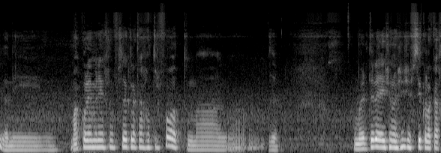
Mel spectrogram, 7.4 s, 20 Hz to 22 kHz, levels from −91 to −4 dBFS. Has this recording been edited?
yes; 1 cut; at 4.5 s

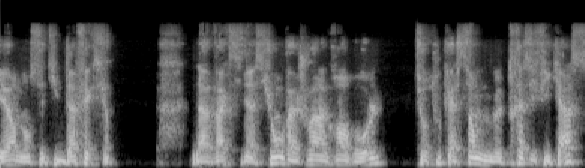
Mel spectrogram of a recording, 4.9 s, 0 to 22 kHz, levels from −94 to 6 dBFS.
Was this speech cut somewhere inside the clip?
no; 0 cuts

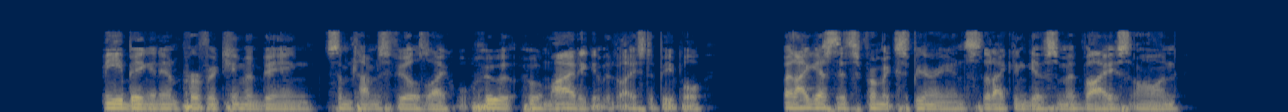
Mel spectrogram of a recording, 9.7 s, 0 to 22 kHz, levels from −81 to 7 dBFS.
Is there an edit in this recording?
no; 0 cuts

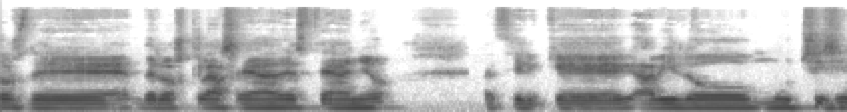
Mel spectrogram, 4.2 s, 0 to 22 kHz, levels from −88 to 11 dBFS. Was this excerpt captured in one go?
no; 1 cut; at 2.3 s

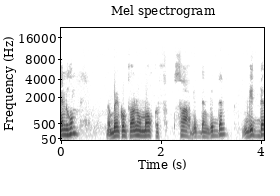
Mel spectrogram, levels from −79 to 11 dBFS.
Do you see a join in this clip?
yes; 1 cut; at 2.6 s

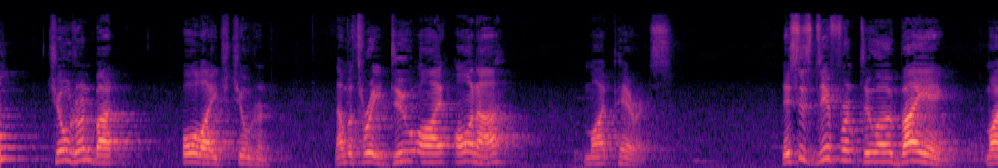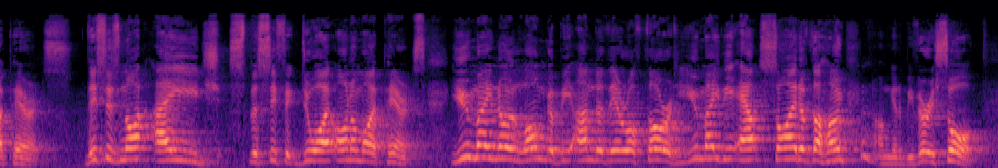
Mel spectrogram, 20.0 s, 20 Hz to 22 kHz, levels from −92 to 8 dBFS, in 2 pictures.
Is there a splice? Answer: yes; 2 cuts; at 10.8 s, 18.6 s

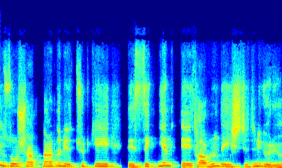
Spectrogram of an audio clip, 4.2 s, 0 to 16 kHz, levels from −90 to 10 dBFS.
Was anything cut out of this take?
yes; 1 cut; at 2.9 s

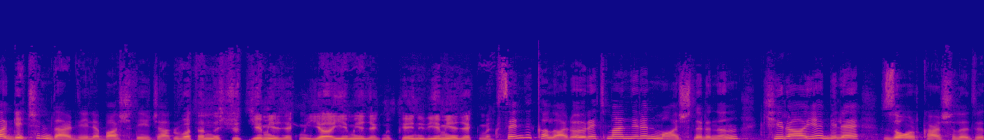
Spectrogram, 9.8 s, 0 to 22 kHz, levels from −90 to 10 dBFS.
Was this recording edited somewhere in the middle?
yes; 2 cuts; at 1.7 s, 4.9 s

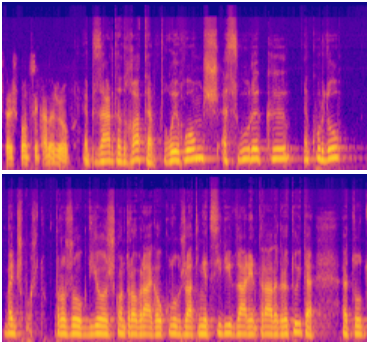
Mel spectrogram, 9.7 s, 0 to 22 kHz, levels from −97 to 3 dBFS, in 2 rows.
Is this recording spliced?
yes; 2 cuts; at 1.0 s, 5.6 s

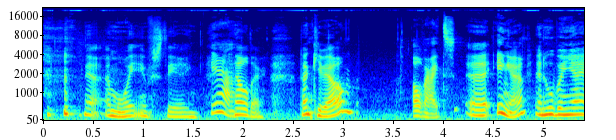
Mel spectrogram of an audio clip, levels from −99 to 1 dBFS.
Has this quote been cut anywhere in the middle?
no; 0 cuts

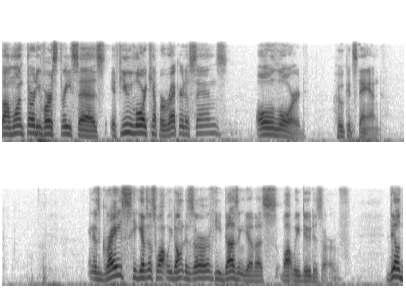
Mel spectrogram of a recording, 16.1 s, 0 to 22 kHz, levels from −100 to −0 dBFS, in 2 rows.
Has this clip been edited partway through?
yes; 2 cuts; at 9.6 s, 12.3 s

